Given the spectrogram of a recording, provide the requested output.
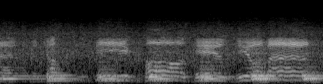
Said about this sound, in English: This is the Song of the United Front in English.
